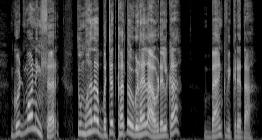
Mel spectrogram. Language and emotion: Marathi, happy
